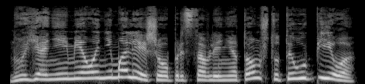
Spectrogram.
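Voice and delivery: high, loud, horrified denial; agitated mother's objection; protesting. A narrator's reading. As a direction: protest your innocence vehemently. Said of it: "запротестовала мать".

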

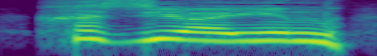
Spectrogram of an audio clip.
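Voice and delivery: high, loud outraged "master!"; indignant cry. Acted. Wolf objects as the dragon snuggles in, outraged cry. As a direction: call him out in outrage. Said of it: "негодовала волчица".

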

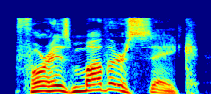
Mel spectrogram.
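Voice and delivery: high, drawn-out appeal; urging. A narrator's reading. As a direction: urge him on slowly, pitched high. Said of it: "Brissenden urged".

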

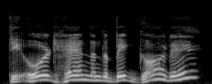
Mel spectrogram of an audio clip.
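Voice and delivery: high, loud mocking retort; jeering. A narrator's reading. Seth laughing off the threat from the veranda, jeering. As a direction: throw it back as a taunt.

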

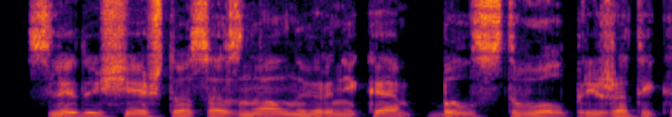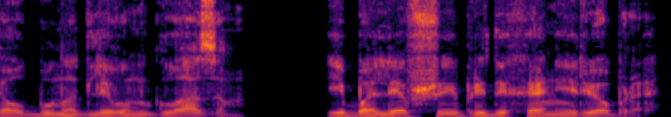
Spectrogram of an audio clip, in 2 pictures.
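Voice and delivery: ordinary delivery, nothing marked

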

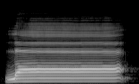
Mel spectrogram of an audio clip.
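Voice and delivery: "لا" held long and loud on the alif; long drawn la. Shown as a demonstration. Teacher showing students the long alif sound in "لا". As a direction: stretch "لا" out slowly. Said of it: "فصار الصوت".

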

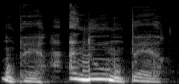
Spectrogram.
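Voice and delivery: full, high shout to father; loud urgent cry, coming down at the end; shouted call for help. A narrator's reading. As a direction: yell for rescue across the water. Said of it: "reprit Charles".

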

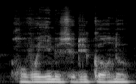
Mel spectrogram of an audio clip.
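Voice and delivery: usual speaking voice

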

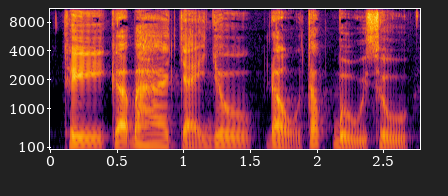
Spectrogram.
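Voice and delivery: ordinary delivery

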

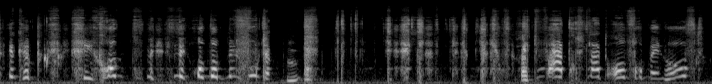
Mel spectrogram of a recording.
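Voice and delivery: high, loud panicked wail; frantic high-pitched distress; desperate cry. Acted. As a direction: cry out as if going under. Drowning, crying out in panic.

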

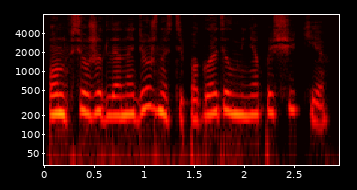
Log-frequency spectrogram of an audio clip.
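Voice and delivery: ordinary delivery, nothing marked

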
